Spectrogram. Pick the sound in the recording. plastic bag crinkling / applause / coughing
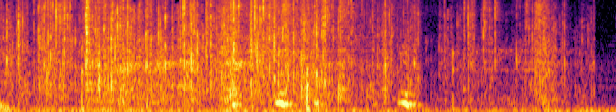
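plastic bag crinkling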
